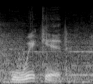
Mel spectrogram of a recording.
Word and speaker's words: wicked: And we have the word wicked. Wicked has a short sound too. And we pronounce the ed d like together.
